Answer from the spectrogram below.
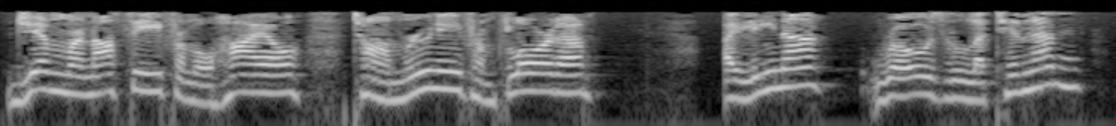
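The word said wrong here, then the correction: Ileana Ros-Lehtinen: from Florida. I'm sure I didn't pronounce that right. It's Elena Ross Latinen from Florida.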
